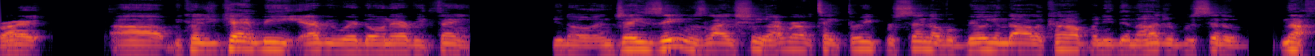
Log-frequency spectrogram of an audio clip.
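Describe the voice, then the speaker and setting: A man speaks fairly quickly at medium pitch. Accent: American. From US Mid-Atlantic, Prince George's County, Maryland. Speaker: podcast host. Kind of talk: casual conversational interview. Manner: animated.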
